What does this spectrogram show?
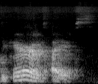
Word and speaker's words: daguerreotypes: of children how do you say that oh daguerreotypes photos essentially of children by now i must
